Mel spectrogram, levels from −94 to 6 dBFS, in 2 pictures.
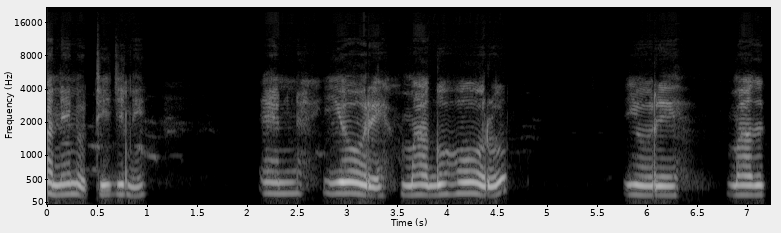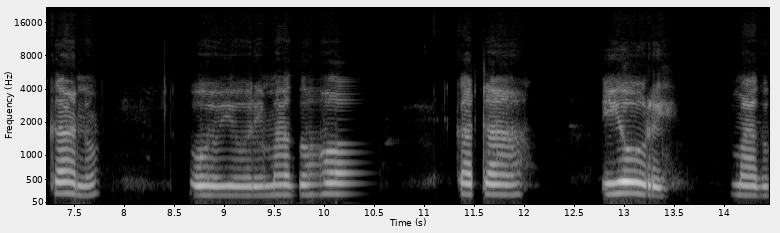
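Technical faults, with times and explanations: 9.55–10.13 s, repeated packet loss (robotic sound): four gaps occurred in close succession, the longest gap 80 ms, about 240 ms lost in total. Each hole was patched by extending the preceding sound, so roughly 39% of this stretch is filler, giving choppy speech with pieces missing.
10.14–10.57 s, long network dropout: a stream interruption, likely a network outage, left about 400 ms of speech undelivered. The receiver stretched the last sound into a fading buzz, which thins to a brief silence before speech resumes with that portion gone.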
